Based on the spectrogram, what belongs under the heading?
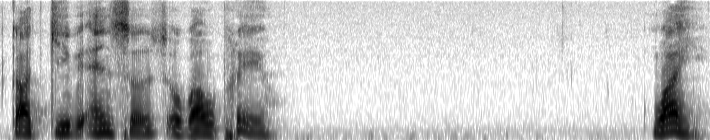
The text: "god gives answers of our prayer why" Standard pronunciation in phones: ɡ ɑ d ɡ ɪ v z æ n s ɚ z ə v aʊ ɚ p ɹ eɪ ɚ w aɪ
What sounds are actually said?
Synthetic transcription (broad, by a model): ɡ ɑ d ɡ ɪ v æ n s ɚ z ə v aʊ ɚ p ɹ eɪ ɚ w aɪ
